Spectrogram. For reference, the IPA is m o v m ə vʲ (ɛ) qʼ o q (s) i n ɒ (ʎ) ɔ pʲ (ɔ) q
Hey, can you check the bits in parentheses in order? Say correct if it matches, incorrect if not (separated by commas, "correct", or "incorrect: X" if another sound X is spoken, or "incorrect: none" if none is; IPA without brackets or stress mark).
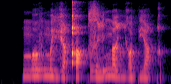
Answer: correct, incorrect: z, correct, incorrect: ə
